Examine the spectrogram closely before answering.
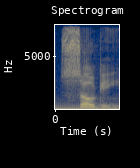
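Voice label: "soggy", English; fonetica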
